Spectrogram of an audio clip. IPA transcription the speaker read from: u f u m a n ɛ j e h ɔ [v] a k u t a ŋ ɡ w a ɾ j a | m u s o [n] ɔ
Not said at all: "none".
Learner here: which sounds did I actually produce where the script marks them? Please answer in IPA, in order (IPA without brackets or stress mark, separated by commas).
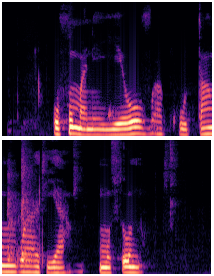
v, n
